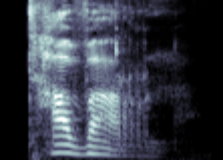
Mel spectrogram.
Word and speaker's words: tafarn: Now pub in Welsh is like the old English word tavern, but we pronounce that R, tavarn. Tavarn.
